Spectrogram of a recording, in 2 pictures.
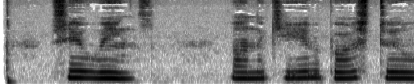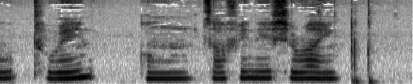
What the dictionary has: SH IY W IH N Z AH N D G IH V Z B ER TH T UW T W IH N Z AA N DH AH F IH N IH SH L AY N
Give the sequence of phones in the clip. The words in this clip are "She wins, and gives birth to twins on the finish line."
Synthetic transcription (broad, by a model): SH IY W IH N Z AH N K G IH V B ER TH T UW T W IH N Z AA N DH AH F IH N IH SH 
